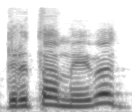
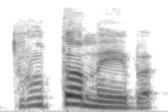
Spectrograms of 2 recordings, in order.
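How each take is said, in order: First: The first syllable has an i-like vowel. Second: The first syllable has a u-like vowel. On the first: The speaker calls it wrong. "It's not dhritameva" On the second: The speaker calls it right. "It's dhru, not dhr"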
